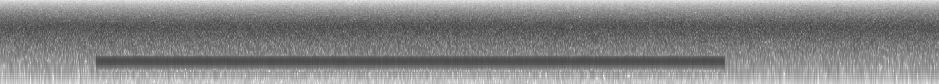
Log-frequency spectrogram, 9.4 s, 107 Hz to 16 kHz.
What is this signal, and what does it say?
Telephone call progress tone (425 Hz plan, as in most of Europe), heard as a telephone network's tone, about 420 Hz, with phone line noise. Dial tone.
